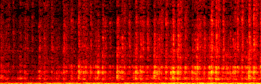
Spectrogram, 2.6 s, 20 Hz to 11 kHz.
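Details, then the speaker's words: Monte Carlo V8 cold start after a stiffer carburetor throttle spring; steady, even idle with smooth low rumble building slightly, no stumble or miss, now running much better. "that already sounds better let me check for leaks then I'll pause the camera"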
